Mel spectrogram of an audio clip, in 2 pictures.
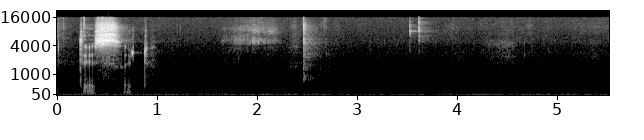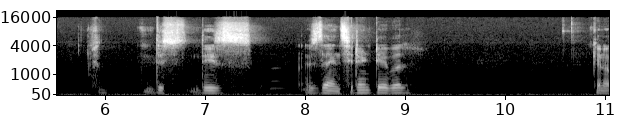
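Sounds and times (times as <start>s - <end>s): computer mouse click: 3.5s - 3.8s, 10.6s - 10.9s.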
